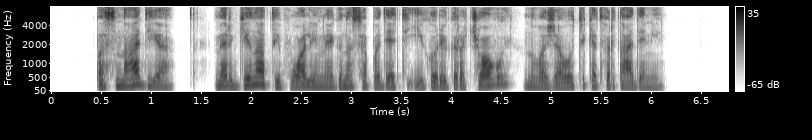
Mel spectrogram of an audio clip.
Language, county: Lithuanian, Vilnius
